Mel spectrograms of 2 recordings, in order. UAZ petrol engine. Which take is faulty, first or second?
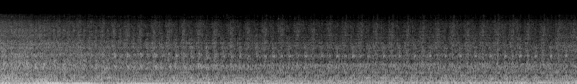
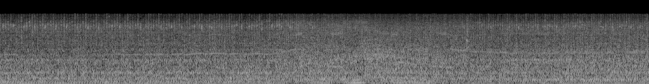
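first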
